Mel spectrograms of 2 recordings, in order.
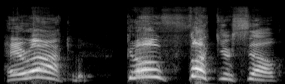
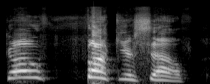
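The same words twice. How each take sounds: First: Loud, higher yell, slow on go fuck yourself; mock angry shout. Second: Slow, loud, high yell; loud mock yell. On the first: Cody yelling at the Rock, loud and defiant. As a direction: bellow it at him, defiant. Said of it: "he li". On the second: Replaying Cody's uncensored line, loud and slow. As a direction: drag it out, relishing every word. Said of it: "We heard it in all its four-letter glory".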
